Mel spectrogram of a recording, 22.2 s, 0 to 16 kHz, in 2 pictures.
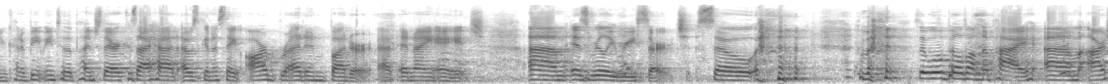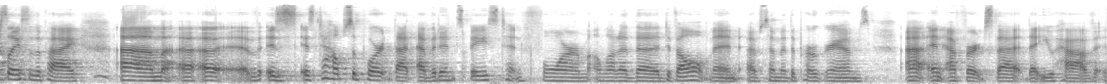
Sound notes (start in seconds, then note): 9.3 laughs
